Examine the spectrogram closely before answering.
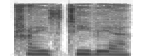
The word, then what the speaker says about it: Trastevere: the correct pronunciation is tra tvia with the accent on the second syllable its logo is a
